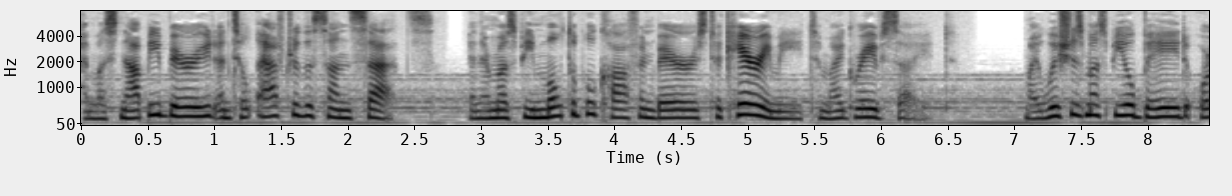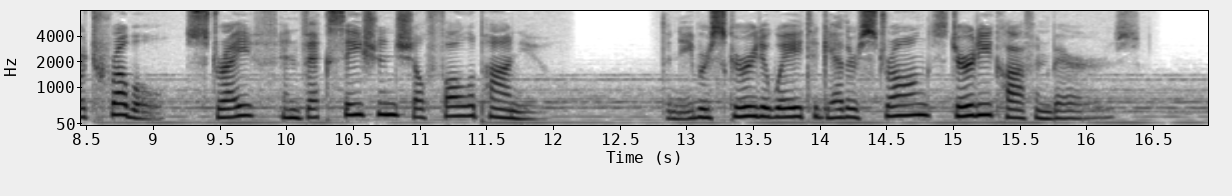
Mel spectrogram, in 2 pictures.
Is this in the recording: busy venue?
no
